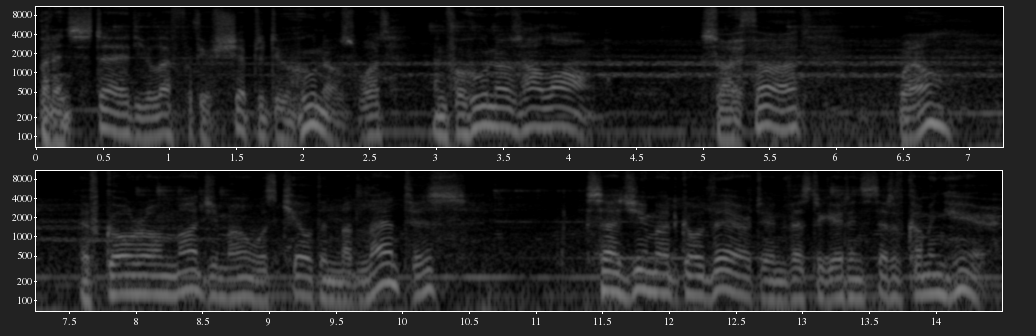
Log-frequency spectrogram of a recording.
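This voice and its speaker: A man playing a frank, weary middle-aged yakuza boss in a video game, talking in gruff, matter-of-fact slang. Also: medium pitch, lively intonation, unhurried, background noise, close to an everyday voice. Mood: resigned, frank. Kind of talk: video game cutscene acting. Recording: loud music behind the voice.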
